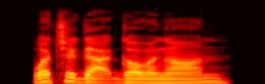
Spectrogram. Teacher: What cha is what plus you. You becomes cha.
